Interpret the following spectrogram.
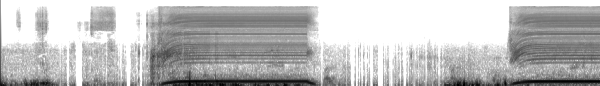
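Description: A steady buzzing tone held at one pitch for about a second and a half, sounding twice, each time starting with a quick upward slide. There are a few soft handling knocks as well.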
